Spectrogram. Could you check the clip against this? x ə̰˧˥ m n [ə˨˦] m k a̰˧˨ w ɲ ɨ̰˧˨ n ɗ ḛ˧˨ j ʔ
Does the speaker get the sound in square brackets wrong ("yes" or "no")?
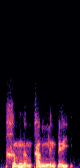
yes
